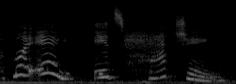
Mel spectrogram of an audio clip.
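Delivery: high, then slow amazed wonder. Acted. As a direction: marvel at it slowly. Horton amazed.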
